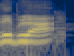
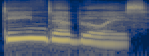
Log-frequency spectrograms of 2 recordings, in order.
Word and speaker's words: Dean DeBlois: Lo curioso es que Deep Blue, yo no sé si Deep Blue se pronuncia así. ¿Y si se pronuncia Deep Blue y yo me estoy aquí haciendo el chulo? Dean DeBlois.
